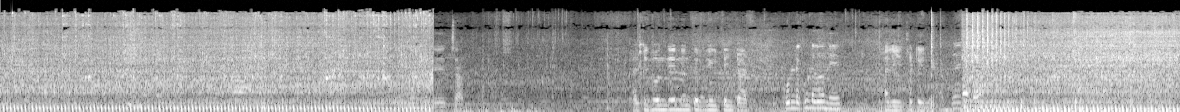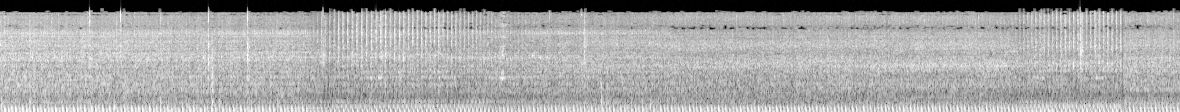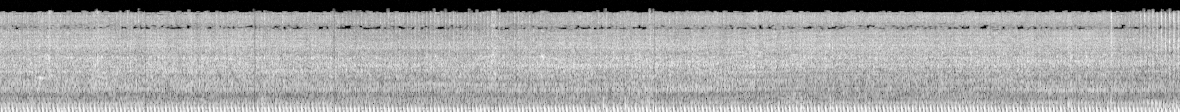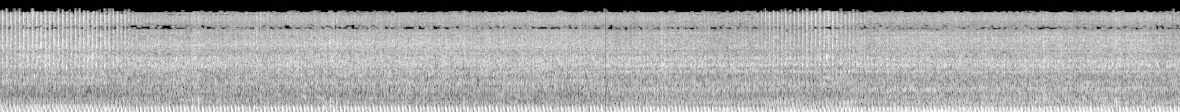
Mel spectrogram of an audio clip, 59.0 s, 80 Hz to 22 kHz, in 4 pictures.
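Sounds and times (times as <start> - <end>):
engine droning steadily: 0.0 - 59.0.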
